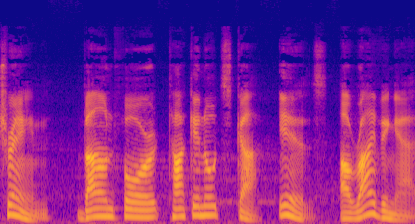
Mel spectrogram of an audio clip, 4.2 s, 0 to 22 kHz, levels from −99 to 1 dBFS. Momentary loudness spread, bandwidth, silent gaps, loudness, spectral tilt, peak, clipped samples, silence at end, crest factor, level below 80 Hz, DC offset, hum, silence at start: 10 LU; 10.5 kHz; none; -21 LUFS; -6.5 dB/octave; 0 dBFS; under 0.1%; 0 s; 20 dB; -50 dBFS; under 0.1%; none; 0 s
